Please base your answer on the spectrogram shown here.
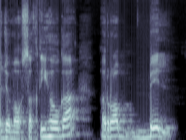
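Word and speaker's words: رَبِّ الْ: रबिल ब को लाम से मिलाएंगे। अलिफ यहां पर साइलेंट है।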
